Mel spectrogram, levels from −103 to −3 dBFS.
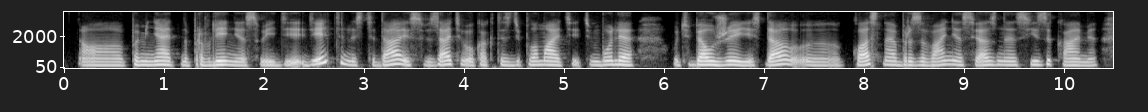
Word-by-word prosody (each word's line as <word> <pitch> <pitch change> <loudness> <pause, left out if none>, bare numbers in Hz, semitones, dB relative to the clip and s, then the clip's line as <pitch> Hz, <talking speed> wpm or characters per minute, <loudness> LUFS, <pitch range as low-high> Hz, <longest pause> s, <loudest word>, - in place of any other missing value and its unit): а, 175 -1 -2
поменять 195 -1 +1
направление 180 +1 +1
своей 90 - -2
де 95 - -2
деятельности, 210 - 0
да, 205 +7 +3
и 200 - +2
связать 195 +5 -1
его 185 - 0
как-то 190 - -5
с - - -4
дипломатией. 190 0 -1
Тем 185 -1 -6
более 200 -2 +3 0.4
у - - -3
тебя 195 +1 +3
уже 195 +1 +3
есть, 175 -1 -1
да, 180 - 0
классное 195 +1 +1
образование, 185 +2 -1
связанное 190 +1 -1
с 185 - -12
языками. 175 -4 -2
185 Hz, 145 wpm, -21 LUFS, 175-195 Hz, 0.4 s, да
